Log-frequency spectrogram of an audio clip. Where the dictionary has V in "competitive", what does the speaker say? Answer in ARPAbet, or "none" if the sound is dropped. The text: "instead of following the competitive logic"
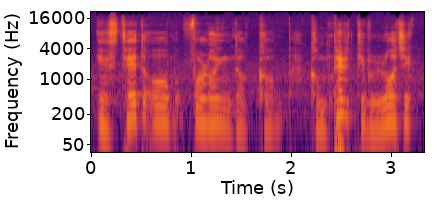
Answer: B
